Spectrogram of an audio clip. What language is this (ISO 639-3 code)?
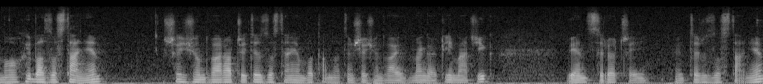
pol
